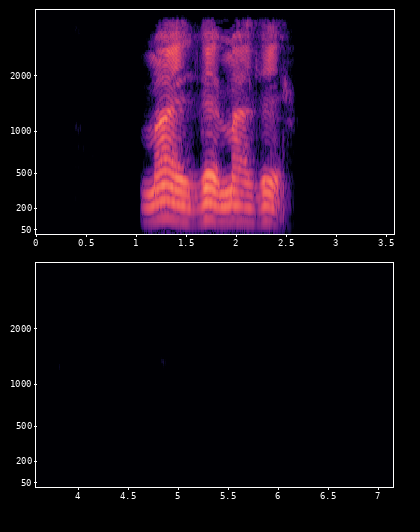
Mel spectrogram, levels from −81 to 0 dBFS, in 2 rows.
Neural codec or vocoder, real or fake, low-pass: none; real; 3.6 kHz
